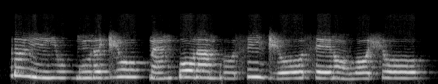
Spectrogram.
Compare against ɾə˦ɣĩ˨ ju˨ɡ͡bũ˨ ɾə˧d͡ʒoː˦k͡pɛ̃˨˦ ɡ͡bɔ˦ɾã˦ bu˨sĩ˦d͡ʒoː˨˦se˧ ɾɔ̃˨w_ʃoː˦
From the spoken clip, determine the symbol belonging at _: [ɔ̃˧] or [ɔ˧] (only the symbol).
ɔ˧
